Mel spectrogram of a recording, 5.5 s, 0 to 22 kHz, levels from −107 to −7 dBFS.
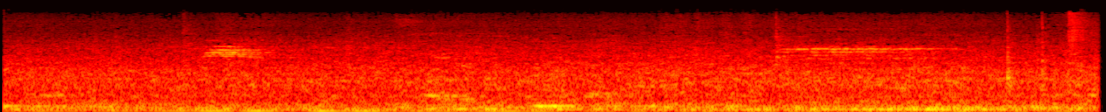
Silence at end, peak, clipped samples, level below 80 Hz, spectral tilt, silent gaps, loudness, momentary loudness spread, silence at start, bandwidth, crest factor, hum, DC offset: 0 s; -28 dBFS; under 0.1%; -54 dBFS; -5.5 dB/octave; none; -44 LUFS; 6 LU; 0.05 s; 14.5 kHz; 14 dB; none; under 0.1%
